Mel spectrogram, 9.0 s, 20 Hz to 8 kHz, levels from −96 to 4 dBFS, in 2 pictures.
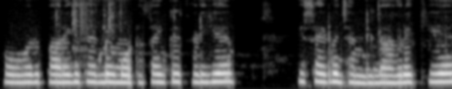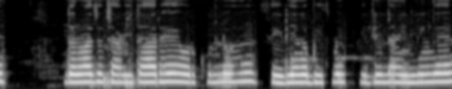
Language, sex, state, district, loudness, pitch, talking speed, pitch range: Rajasthani, female, Rajasthan, Churu, -16 LUFS, 260 Hz, 185 wpm, 255-275 Hz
